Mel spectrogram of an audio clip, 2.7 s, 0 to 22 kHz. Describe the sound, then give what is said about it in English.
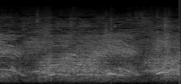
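A political rally crowd cheers and chants "four more years" together, a dense, steady wash of many overlapping voices that dips briefly toward the end before swelling again, with no single speaker standing out. “A very unenthused 4 more years? I'm not convinced. I don't think the crowd's convinced.”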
